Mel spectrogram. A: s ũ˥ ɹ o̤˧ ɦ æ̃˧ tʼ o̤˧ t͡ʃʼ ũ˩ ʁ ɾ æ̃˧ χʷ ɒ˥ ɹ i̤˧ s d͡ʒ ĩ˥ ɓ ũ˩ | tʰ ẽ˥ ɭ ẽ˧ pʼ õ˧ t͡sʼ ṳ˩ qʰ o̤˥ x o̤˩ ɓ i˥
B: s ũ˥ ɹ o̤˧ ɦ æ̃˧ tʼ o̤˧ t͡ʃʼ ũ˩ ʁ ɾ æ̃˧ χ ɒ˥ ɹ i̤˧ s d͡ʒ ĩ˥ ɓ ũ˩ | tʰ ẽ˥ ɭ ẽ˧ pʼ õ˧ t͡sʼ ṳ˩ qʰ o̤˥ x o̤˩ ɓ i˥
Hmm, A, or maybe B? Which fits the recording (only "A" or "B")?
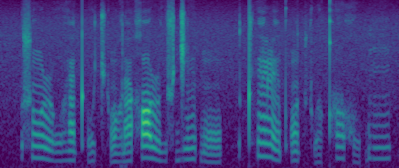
B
